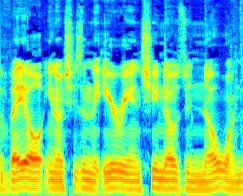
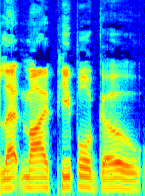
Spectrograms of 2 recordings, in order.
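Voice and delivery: lightly voiced epic film prophet command; a hint of grand movie-star proclamation; Charlton Heston; 2 semitones higher than usual. Co-host comparing the command to Moses, Charlton Heston voice. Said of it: "Like Charlton Heston".

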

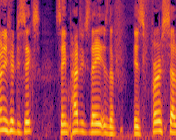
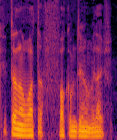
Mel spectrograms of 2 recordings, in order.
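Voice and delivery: depressed mumble; 9 semitones lower, 9 dB quieter than usual. Retold or imitated. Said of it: "He's like".

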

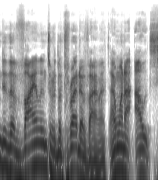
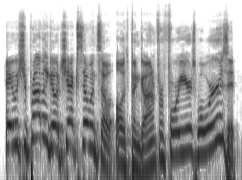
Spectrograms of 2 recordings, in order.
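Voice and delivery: high-pitched mock conversation of clueless victims; acted dialogue; 10 semitones higher than usual. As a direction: act out puzzled people finding it gone. Acts out victims discovering theft.

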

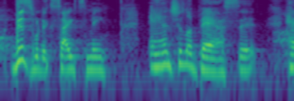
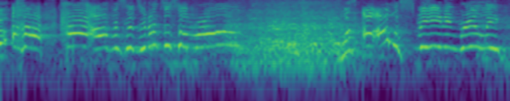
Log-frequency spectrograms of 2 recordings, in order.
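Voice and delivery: very high, quick, ditzy flirt with laughter; squeaky-high playful damsel act; giggly flirting. Acted. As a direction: giggle innocently through it to charm a police officer. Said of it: "you just laugh and you go".

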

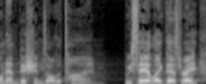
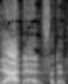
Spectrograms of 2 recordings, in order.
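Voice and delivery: much higher and louder hammed-up agreement; mock eager agreement; 9 semitones higher, 8 dB louder than usual. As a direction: overplay it like you're eagerly agreeing. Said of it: "I was like".

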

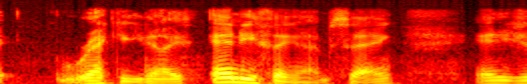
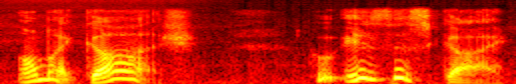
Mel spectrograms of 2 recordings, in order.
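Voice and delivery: amazed; 14 semitones higher than usual. Retold or imitated. Retold amazed thought.

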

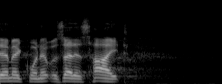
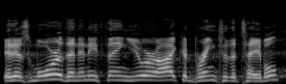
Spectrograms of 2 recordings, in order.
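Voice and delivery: usual speaking voice

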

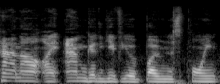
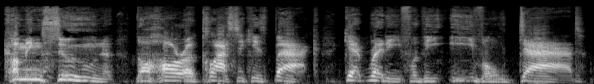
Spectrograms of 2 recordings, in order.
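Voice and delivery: movie trailer voice; 5 dB louder than usual. Acted. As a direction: announce it like a horror trailer. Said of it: "movie trailer guy voice".

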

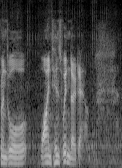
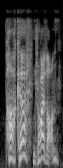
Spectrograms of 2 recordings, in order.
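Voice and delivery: higher, slow plummy command to the chauffeur; lordly English toff instructing his driver; posh English order; 9 semitones higher, 3 dB louder than usual. Acted. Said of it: "No, I'm English".

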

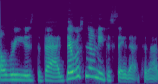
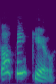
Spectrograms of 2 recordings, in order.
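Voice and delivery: much higher, sing-song thank you; delighted thanks; 14 semitones higher than usual. Retold or imitated. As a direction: gush a thrilled thank you. Retelling her own thrilled reply.

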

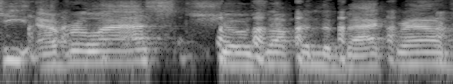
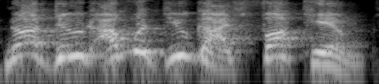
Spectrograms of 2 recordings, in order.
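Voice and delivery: high-pitched, indignant show of siding; retold flip; 8 semitones higher than usual. Cornered man joining the gang against his friend, indignant and high. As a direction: protest in a raised, eager voice. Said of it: "I flipped".

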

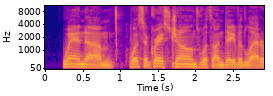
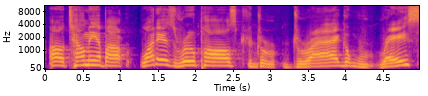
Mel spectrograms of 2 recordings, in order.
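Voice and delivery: airy, higher clueless host; clueless interviewer voice; 4 semitones higher, slower than usual. Retold or imitated. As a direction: play the unprepared talk show host. Mocking clueless interviewer questions.

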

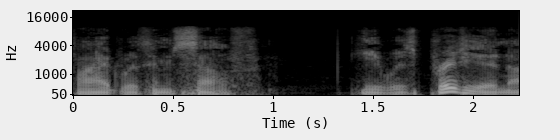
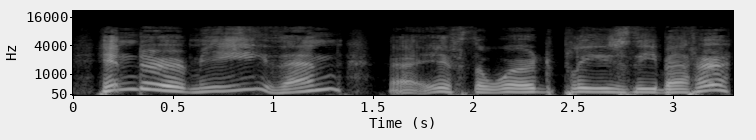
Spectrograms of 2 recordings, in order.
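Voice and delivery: higher, hurried servant voice; a hint of a fussy undercook, pitched up; lightly voiced busy cook; 9 semitones higher than usual.

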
